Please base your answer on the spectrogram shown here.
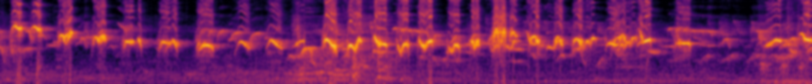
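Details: Crested greater green leafbird singing vigorously to rouse stressed leafbirds that have stopped singing; steady stream of high chirps and curling whistled notes, rapid and varied throughout.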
